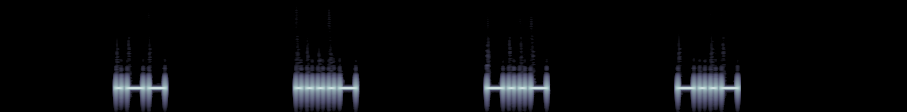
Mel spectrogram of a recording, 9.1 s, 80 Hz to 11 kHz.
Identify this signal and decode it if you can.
Morse code, heard as a keyed tone, about 22 wpm, spaced as for 6 wpm, 700 Hz. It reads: W4XX
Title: USA Call Signs - 4 Characters - 8x Character Spacing - 22wpm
